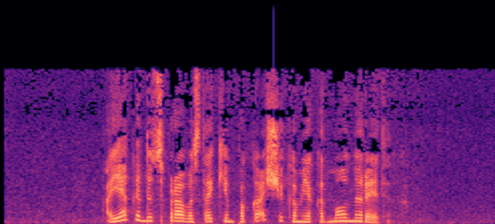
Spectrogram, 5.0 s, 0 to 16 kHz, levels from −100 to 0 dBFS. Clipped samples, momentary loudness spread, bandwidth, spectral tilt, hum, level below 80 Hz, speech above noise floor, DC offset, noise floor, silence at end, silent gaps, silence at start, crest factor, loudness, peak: under 0.1%; 6 LU; 11.5 kHz; -2.5 dB/octave; none; -52 dBFS; 33 dB; under 0.1%; -49 dBFS; 0.9 s; none; 1.05 s; 18 dB; -16 LUFS; 0 dBFS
